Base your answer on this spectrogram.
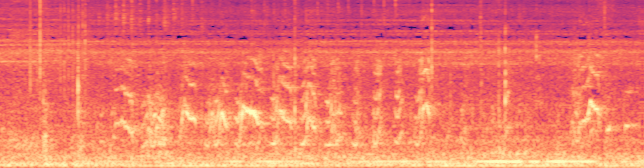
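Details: Guinea pig eating cookies: a rapid run of short, squeaky chirps rising and falling, clustered densely through the middle seconds, with a steady low hum underneath.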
